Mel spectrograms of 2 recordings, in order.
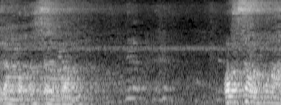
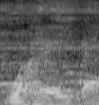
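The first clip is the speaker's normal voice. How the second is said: calm reply; 7 semitones lower, 5 dB quieter than usual. Retold or imitated.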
